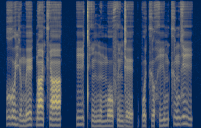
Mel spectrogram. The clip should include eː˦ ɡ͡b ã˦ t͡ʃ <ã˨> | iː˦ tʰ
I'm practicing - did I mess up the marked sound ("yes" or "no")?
yes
